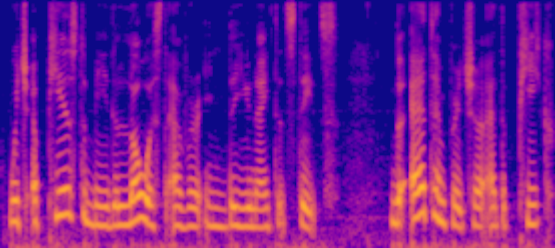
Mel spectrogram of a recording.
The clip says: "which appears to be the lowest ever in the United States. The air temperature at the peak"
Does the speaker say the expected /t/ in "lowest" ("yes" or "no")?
yes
